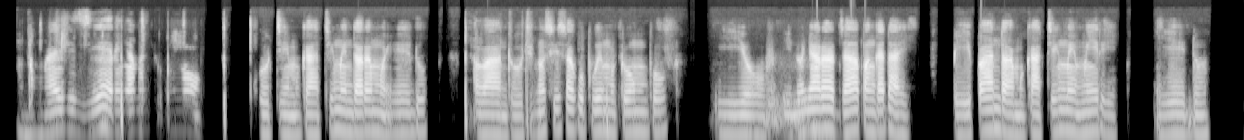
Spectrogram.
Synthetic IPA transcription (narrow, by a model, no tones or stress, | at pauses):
maiʐizijaɦeɾeɲamat͡ʃukuno | kutimukatimwe̞ndaɾamo̞̰je̞ɗu | ʋantʰutino̞sisakupuwemuto̞mbo̞ | ijo̞ino̞ɲaɾad͡zapaŋɡaɗai | peipandamukatimwe̞mwiɾi | je̞ːɗu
